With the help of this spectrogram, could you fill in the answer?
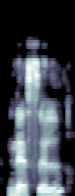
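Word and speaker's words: nestle: ठीक है, वैसे ही hustle, HUSTLE, TL एक साथ यूज हुए हैं, in this case T is silent. हसल, हसल means धक्का मुक्की करना। ओके, नेसल।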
